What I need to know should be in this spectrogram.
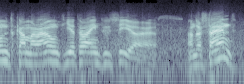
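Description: A young boy speaks in a high voice, close by.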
